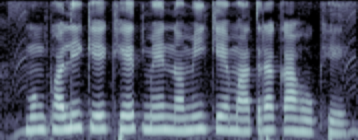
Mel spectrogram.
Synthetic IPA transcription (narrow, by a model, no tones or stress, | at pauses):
muŋɡpʰəlikekʰet̪menəmikemat̪ɾakaɦokʰe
